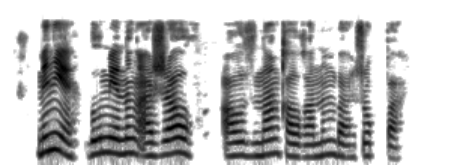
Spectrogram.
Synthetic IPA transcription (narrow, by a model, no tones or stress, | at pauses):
mɪne̞bʊlˠme̞nɪŋɑ̰ʒɑlˠɑ̰wəzənɑɴqʰɑlˠʁɑnəmbɑʒo̞q̚pɑ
